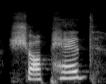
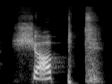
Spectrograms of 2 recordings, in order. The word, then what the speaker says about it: shopped: ending shouldn't be id your ending should be not shophead picked wished granted i can't even pronounce it how you do guys sometimes i'm not being smart hours now okay so this is shopped picked wished crunched okay once again shopped picked wished crunched all voiceless sounds should be pronounced like do you get it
